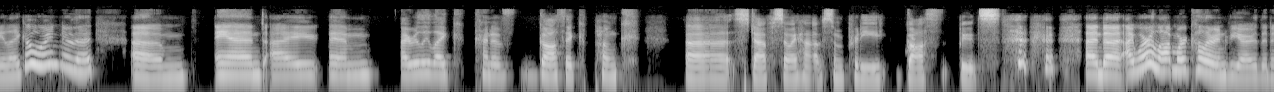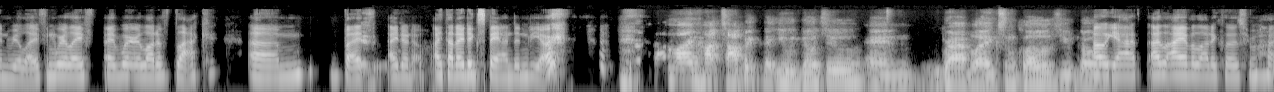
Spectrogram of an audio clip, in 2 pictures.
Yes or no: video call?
yes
